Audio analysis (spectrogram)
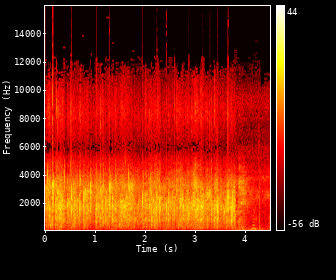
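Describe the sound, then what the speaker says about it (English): Wedding guests break into a steady, full wash of applause during a best man speech, dense clapping held at even loudness before tapering off at the end, with some voices and cheers underneath. "Can I have a round of applause for that?"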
